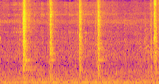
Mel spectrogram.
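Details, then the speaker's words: OBS truck that won't crank, battery and connections good: sharp single clicks about twice a second with no cranking; starter suspected, possibly a stuck Bendix. "bro I just can't catch a break with this thing mocha's with me she's all sad because she can't go home but this thing it's just clicking"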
